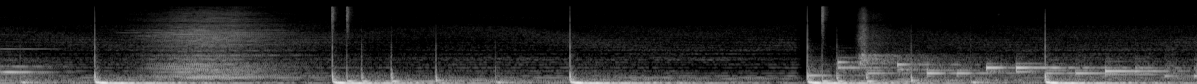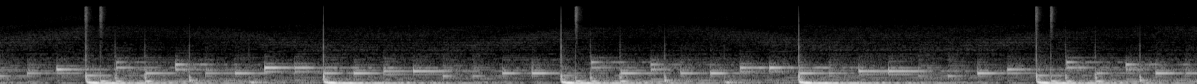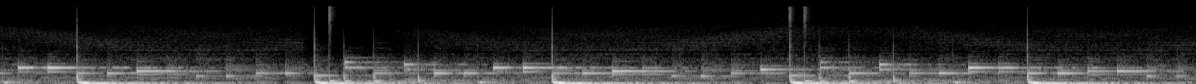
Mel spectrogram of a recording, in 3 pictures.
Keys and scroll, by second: 1.6 typing, 7.6 alt+space, 10.2 alt+space, 12.4 alt+space, 14.0 alt+space, 18.2 alt+space, 21.6 ctrl+alt+0, 29.2 ctrl+j.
